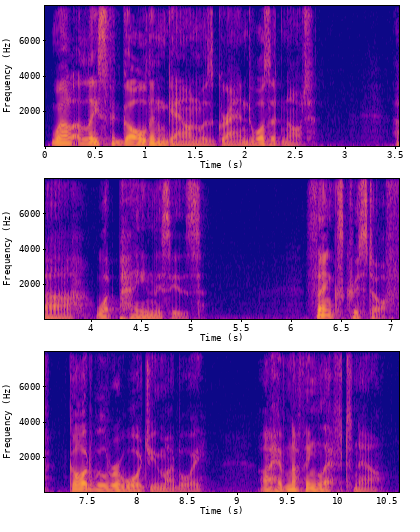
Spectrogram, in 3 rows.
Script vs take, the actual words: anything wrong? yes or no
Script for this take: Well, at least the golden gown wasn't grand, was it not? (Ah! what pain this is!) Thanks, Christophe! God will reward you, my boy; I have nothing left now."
yes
